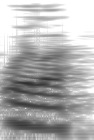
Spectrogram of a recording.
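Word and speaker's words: Euler: it and his name was Leonard oer so it's spelled Ula but it's pronounced OA so it's oa's number and that's why it's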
